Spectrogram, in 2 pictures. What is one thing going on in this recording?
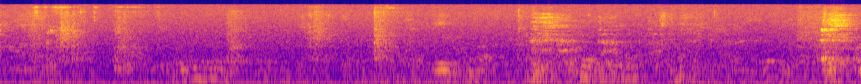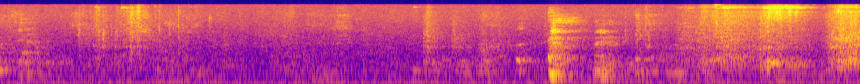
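A large crowd murmurs and rustles in a big echoing hall.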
